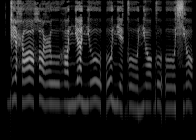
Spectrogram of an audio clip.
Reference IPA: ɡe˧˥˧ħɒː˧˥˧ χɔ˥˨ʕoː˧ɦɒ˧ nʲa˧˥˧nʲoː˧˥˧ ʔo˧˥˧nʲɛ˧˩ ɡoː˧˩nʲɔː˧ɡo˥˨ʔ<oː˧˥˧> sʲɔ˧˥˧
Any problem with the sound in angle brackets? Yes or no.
yes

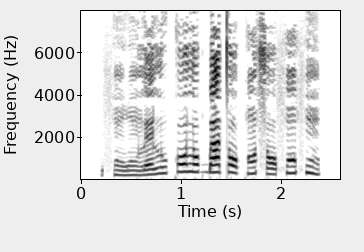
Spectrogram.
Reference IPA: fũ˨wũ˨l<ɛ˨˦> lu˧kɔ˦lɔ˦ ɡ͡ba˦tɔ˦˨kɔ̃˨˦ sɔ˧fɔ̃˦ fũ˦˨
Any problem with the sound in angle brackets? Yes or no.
no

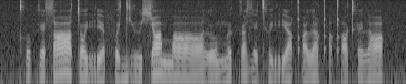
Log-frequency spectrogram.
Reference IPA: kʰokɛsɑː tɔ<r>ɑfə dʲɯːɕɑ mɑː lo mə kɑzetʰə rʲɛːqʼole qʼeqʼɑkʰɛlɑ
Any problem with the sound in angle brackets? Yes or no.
yes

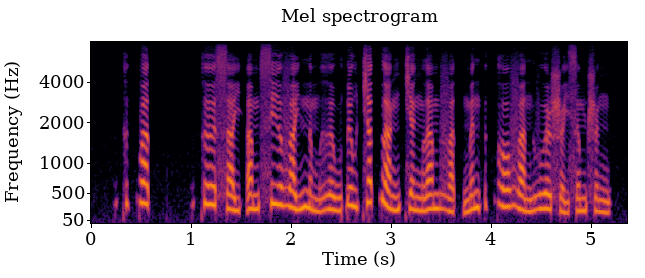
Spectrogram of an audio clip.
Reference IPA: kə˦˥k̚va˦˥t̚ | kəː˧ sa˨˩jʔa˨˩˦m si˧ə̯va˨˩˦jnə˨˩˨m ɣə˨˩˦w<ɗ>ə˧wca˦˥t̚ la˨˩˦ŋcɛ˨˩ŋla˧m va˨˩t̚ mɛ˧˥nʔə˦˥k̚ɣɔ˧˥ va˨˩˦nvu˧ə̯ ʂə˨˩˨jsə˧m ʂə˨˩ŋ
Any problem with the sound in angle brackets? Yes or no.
no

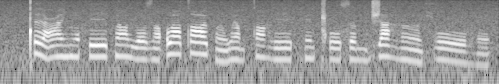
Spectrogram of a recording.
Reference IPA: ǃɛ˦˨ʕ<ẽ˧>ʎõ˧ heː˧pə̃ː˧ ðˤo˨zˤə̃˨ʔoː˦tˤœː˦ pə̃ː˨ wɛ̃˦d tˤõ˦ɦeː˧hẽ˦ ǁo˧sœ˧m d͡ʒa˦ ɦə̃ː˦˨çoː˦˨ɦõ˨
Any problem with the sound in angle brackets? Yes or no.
yes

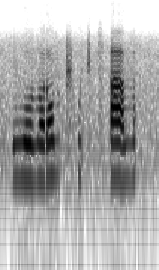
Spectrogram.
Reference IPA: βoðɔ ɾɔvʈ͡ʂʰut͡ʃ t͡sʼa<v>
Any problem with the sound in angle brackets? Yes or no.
no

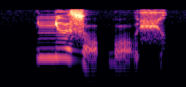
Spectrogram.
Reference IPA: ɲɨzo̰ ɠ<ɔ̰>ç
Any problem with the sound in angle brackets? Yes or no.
yes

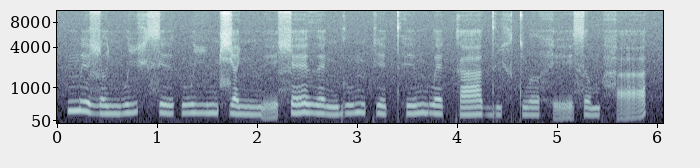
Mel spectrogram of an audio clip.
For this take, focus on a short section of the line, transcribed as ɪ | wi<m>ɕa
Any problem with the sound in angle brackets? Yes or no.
no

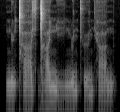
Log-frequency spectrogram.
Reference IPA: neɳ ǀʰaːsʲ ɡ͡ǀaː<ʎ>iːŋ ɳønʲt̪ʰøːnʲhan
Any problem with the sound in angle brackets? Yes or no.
yes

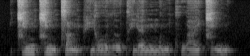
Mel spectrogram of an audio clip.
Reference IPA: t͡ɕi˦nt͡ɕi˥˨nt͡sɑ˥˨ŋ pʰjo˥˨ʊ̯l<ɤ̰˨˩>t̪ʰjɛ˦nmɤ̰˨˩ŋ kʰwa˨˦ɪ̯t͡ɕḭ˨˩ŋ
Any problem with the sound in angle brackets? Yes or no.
no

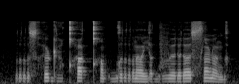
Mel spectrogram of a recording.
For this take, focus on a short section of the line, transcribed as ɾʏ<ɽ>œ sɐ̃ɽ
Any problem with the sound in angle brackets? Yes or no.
yes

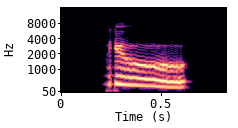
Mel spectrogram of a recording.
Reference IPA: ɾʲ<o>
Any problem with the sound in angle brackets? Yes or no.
yes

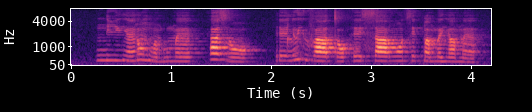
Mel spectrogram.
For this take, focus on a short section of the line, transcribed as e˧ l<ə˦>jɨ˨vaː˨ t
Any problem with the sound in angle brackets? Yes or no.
yes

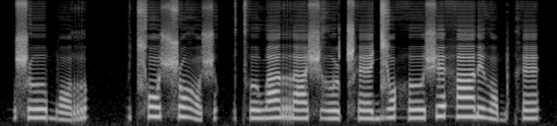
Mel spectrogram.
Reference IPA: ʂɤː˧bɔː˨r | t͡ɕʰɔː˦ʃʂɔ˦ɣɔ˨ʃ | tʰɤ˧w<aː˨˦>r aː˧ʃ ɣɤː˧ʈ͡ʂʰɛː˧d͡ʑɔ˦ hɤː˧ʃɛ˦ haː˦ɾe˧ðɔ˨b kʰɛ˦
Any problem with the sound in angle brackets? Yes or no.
yes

